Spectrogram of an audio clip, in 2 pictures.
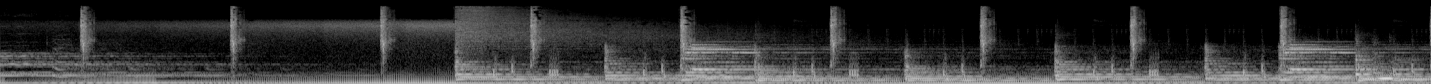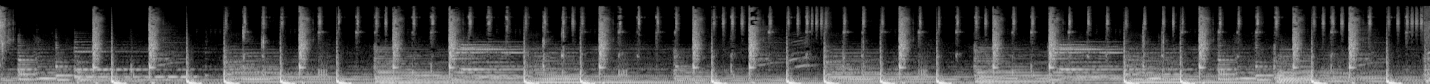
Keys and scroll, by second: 4.8-7.3 typing, 8.5 m, 10.0 m, 11.7-14.7 typing, 16.8-19.2 typing, 21.5-22.1 typing, 24.1 p, 27.7-28.6 typing.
